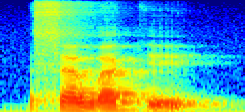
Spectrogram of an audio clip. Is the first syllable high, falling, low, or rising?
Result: high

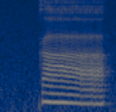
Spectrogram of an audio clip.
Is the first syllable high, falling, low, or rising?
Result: low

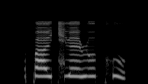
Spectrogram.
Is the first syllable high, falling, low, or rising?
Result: high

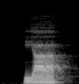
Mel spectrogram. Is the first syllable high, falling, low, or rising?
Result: high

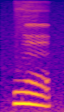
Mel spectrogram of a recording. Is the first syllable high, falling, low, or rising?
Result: low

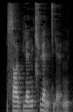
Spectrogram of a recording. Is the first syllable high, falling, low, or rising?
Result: high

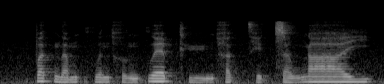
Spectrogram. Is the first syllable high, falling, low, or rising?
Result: high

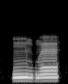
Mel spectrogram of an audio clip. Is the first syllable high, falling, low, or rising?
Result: high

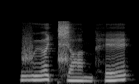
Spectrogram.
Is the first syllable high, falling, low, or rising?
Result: rising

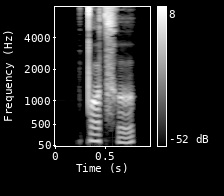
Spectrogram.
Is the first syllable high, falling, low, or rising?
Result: high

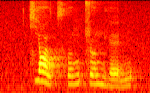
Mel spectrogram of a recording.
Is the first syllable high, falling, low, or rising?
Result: falling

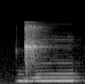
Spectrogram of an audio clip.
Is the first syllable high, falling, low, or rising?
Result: high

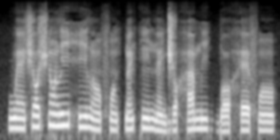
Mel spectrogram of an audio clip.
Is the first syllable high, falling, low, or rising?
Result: low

